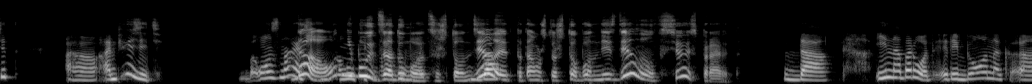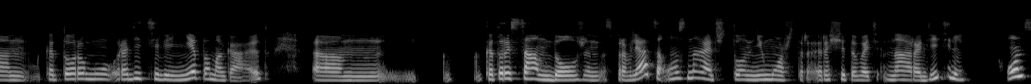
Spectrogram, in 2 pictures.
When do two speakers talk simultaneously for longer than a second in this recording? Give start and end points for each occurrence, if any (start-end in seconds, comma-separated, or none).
2.9-4.9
